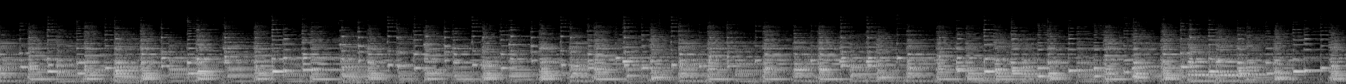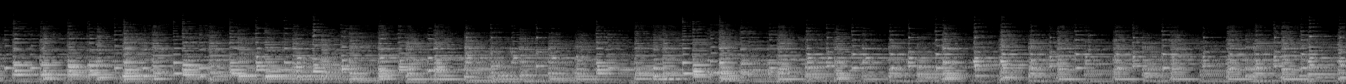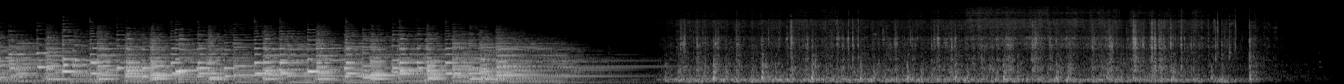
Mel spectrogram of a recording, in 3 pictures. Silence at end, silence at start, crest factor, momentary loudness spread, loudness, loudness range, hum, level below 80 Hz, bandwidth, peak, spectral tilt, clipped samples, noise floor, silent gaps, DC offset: 0.85 s; 0 s; 18 dB; 15 LU; -21 LUFS; 14 LU; none; -50 dBFS; 15 kHz; -4 dBFS; -6 dB/octave; under 0.1%; -64 dBFS; none; under 0.1%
